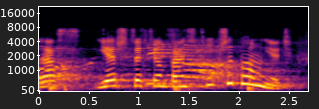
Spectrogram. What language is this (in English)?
Polish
